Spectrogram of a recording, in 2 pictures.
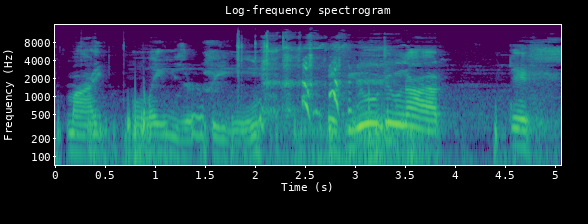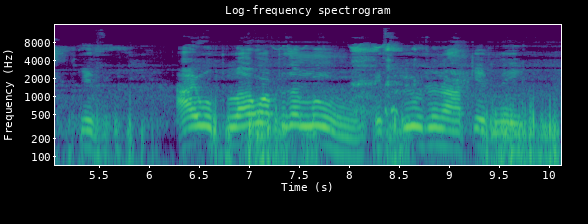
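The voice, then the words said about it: Doctor Evil impression. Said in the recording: “a pretty good Doctor Evil impression”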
